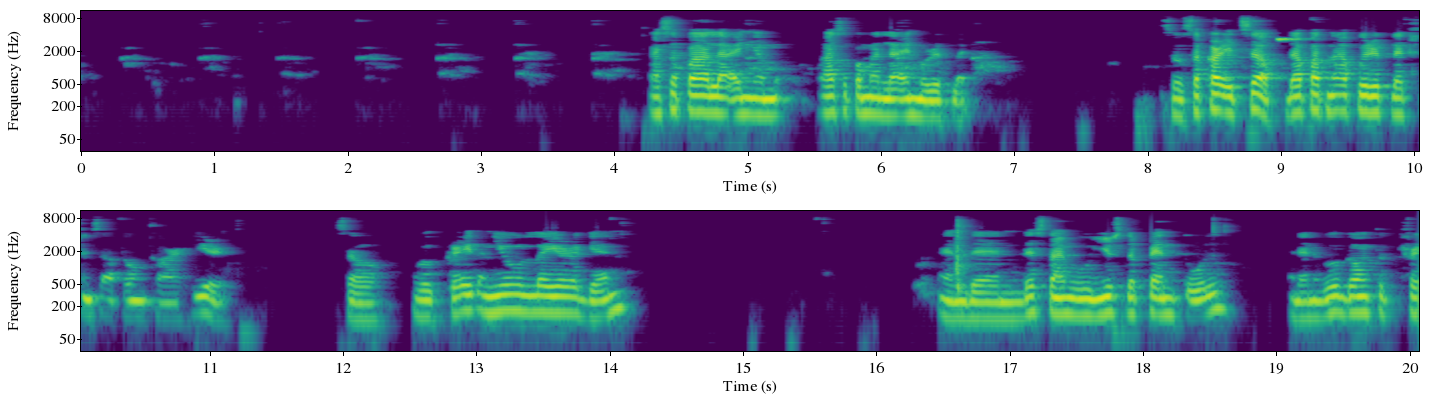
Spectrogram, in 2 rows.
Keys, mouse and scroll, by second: 0.8 ctrl+click, 9.0 space, 9.7 click, 10.4-12.8 drag, 18.0 p.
